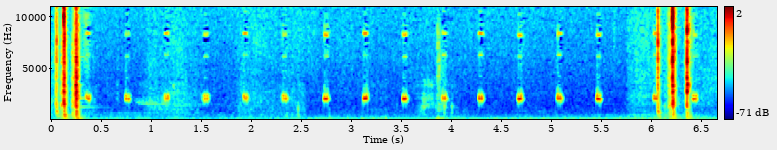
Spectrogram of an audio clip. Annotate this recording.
I switched on the car alarm lights. A beeping sound can be heard.
Recorded with Edirol R-1 & Sennheiser ME66.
